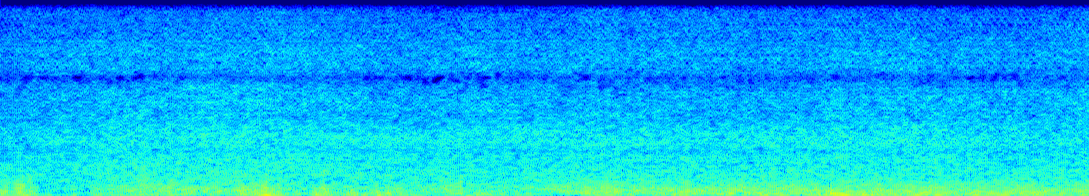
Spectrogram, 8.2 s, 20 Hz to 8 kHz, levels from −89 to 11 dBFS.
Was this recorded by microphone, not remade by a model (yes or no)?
no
